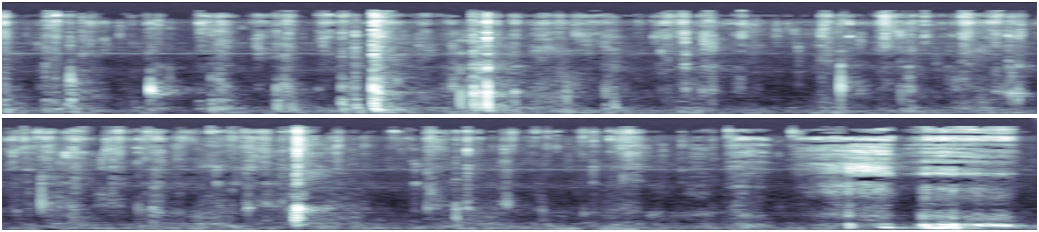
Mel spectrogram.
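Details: Raw ostrich paw crunched by Oliang the Pit Bull, tried for the first time as a teeth-polishing, jaw-exercise snack: steady grinding and crackling bites, a few loud cracks, then a burst of heavier rustling at the end.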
